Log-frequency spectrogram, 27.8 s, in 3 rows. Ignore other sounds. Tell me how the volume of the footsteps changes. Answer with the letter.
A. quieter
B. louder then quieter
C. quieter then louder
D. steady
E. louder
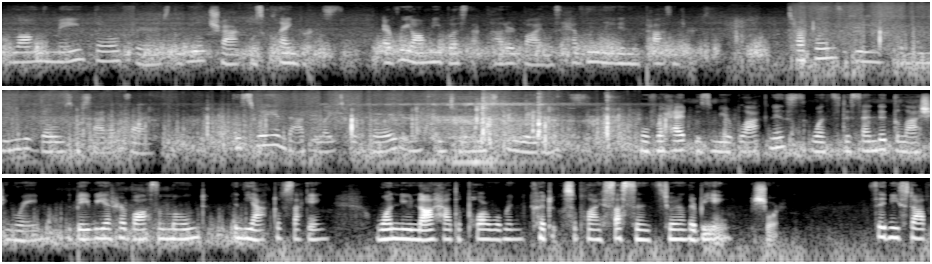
C.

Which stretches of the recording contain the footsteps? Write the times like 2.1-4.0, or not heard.
7.2-16.7.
